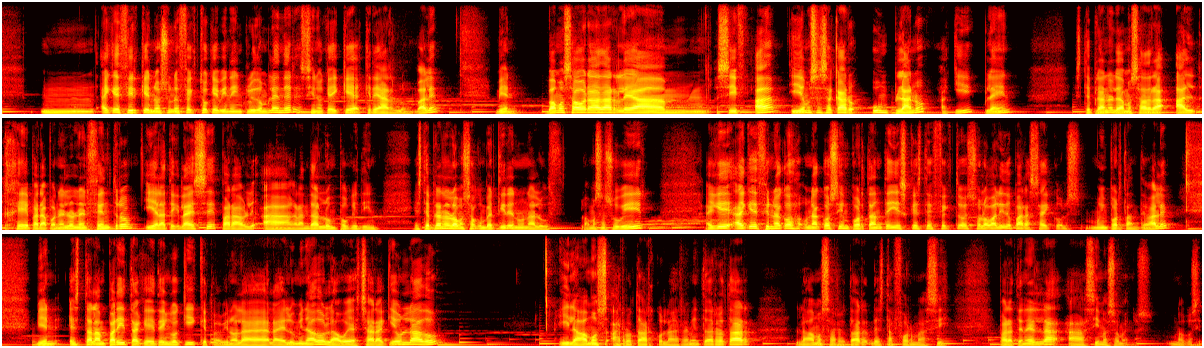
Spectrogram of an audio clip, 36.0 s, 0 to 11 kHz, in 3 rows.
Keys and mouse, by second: 7.6 shift+a, 11.9 alt+g, 13.5 s, 18.9 middle click, 19.5 ctrl+middle click, 20.1 middle click, 24.3 middle click, 27.4-28.4 drag, 29.6 click, 31.8 click, 33.1-35.0 middle drag, 35.5 click.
